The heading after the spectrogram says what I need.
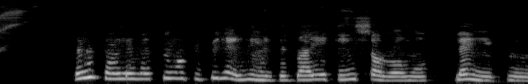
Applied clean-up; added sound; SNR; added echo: neural mask model Resemble Enhance denoiser.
